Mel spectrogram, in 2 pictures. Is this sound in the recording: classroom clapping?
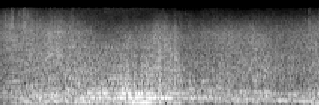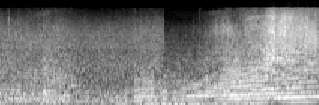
no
